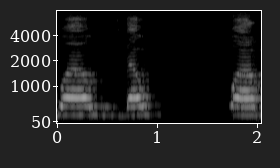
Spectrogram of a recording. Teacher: ada fathah tanwin bertemu dengan waw, dibaca ahkam tajwidnya idgham bilghunah, dilebur disertai gunah.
